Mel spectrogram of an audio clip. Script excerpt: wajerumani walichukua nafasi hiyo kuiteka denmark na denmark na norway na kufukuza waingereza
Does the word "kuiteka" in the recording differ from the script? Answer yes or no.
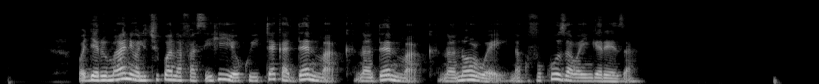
no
